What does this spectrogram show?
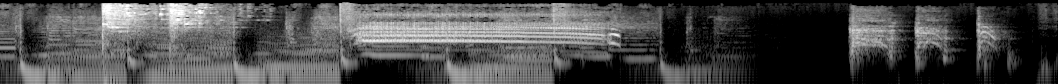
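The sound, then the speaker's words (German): A loud coughing fit: several harsh, rasping coughs in quick succession, a strained drawn-out wheeze, a brief pause, then another burst of hacking coughs. “Ich bin nur noch am Husten, das regt mich auf, Alter.”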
